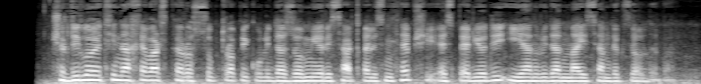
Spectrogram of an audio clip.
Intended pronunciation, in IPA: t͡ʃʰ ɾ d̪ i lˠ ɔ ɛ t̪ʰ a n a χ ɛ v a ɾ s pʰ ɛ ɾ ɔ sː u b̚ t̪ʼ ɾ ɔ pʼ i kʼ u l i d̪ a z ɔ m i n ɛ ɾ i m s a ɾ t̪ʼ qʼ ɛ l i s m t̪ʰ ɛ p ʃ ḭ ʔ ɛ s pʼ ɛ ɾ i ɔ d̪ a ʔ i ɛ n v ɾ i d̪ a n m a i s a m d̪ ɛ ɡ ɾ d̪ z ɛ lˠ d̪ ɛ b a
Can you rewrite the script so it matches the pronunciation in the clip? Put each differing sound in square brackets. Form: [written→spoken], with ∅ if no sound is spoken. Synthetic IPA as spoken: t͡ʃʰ ɾ d̪ i lˠ ɔ ɛ t̪ʰ [a→i] n a χ ɛ v a ɾ s pʰ ɛ ɾ ɔ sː u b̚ t̪ʼ ɾ ɔ pʼ i kʼ u l i d̪ a z ɔ m i [n→∅] ɛ ɾ i [m→∅] s a ɾ t̪ʼ qʼ ɛ l i s m t̪ʰ ɛ p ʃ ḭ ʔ ɛ s pʼ ɛ ɾ i ɔ d̪ [a→i] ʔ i [ɛ→a] n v ɾ i d̪ a n m a i s a m d̪ ɛ ɡ ɾ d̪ z ɛ lˠ d̪ ɛ b a

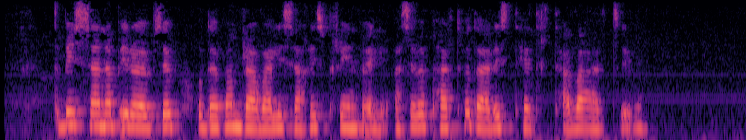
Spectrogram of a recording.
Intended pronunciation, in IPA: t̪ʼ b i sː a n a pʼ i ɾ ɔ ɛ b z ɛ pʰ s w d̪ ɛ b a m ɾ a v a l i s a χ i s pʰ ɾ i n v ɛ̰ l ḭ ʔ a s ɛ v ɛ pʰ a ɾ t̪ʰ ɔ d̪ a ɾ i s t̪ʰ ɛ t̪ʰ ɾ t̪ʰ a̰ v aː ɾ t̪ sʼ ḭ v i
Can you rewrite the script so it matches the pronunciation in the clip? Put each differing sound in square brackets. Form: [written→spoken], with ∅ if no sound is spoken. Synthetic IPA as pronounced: t̪ʼ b i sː a n a pʼ i ɾ ɔ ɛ b z ɛ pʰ [s→χ] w d̪ ɛ b a m ɾ a v a l i s a χ i s pʰ ɾ i n v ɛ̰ l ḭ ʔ a s ɛ v ɛ pʰ a ɾ t̪ʰ ɔ d̪ a ɾ i s t̪ʰ ɛ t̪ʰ ɾ t̪ʰ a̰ v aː ɾ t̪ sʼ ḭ v i

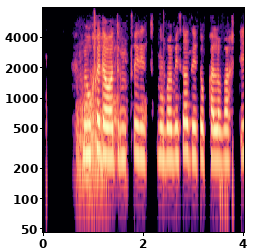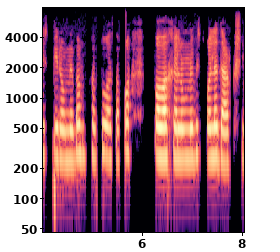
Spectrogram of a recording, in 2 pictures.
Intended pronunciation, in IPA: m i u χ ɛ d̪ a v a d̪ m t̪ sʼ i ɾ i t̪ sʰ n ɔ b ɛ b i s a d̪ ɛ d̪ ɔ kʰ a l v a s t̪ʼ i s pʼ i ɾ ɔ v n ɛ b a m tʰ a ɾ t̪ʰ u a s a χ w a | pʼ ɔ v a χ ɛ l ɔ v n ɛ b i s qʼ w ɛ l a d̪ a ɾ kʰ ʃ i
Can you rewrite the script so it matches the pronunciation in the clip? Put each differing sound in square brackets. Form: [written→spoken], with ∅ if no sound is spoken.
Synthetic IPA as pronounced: m i u χ ɛ d̪ a v a d̪ m t̪ sʼ i ɾ i t̪ sʰ n ɔ b ɛ b i s a d̪ ɛ d̪ ɔ [kʰ→pʰ] a l v a [s→ʃ] t̪ʼ i s pʼ i ɾ ɔ v n ɛ b a m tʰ a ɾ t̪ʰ u a s a χ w a | pʼ ɔ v a χ ɛ l ɔ v n ɛ b i s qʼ w ɛ l a d̪ a ɾ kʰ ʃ i

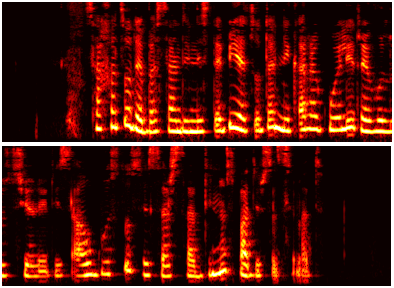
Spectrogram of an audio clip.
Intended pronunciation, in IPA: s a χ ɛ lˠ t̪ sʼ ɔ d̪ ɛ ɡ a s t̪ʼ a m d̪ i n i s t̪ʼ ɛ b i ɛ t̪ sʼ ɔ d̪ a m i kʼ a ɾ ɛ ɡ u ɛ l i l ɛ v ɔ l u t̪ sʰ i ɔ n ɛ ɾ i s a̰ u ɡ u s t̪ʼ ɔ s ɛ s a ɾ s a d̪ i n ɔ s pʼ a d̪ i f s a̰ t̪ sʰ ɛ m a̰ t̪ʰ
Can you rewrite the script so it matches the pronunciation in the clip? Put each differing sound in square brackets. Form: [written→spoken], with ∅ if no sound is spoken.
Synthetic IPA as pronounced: s a χ ɛ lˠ t̪ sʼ ɔ d̪ ɛ [ɡ→b] a s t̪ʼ a [m→n] d̪ i n i s t̪ʼ ɛ b i ɛ t̪ sʼ ɔ d̪ a [m→n] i kʼ a ɾ [ɛ→a] ɡ u ɛ l i [l→ɾ] ɛ v ɔ l u t̪ sʰ i ɔ n ɛ ɾ i s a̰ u ɡ u s t̪ʼ ɔ s ɛ s a ɾ s a d̪ i n ɔ s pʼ a d̪ i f s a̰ t̪ sʰ ɛ m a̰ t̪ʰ

